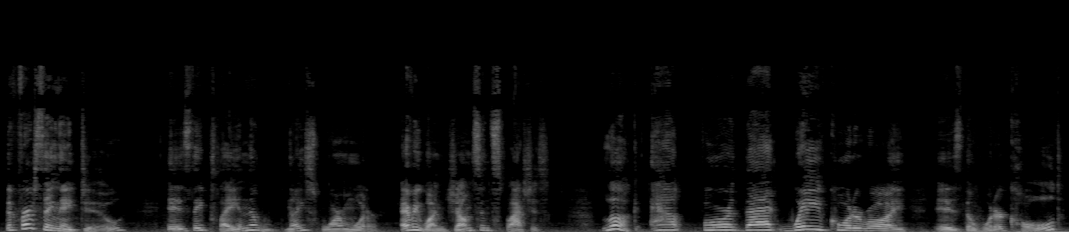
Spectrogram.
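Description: A woman's voice: mid-range voice, sing-song, takes it slowly, slightly rough. A middle-aged woman reading a picture book aloud to young children like a preschool teacher, with questions and exclamations. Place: carpeted basement room at home, indoors.

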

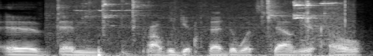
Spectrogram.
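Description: A middle-aged man giving casual, dry, unhurried reaction commentary as he watches a horror video. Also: a bass voice, level tone. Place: indoors at a streaming setup. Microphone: large microphone on an arm, close. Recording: loud background noise from played video.

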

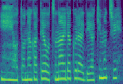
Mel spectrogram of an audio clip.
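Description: High, husky, challenging young woman. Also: steady tone, fast talker. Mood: cool, challenging. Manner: pointed, chiding. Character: blunt, challenging young woman, a rival friend. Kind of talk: radio drama dialogue.

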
